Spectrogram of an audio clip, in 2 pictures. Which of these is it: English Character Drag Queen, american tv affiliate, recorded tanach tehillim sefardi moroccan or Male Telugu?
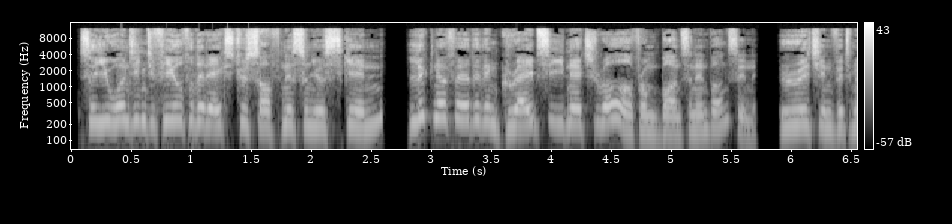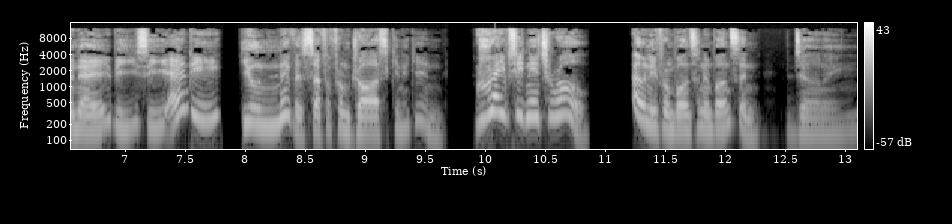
English Character Drag Queen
